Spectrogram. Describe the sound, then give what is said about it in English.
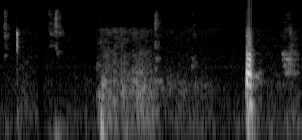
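Tarot cards being shuffled for a tarot reading: a few light clicks, a short papery rustling flurry, then one sharp, louder snap of cards, with no one talking. “Now I'm going to shuffle the cards.”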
